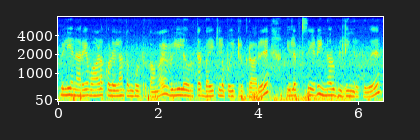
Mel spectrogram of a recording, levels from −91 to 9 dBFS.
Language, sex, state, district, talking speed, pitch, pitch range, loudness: Tamil, female, Tamil Nadu, Kanyakumari, 140 wpm, 205 Hz, 185-215 Hz, -15 LUFS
